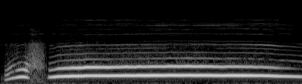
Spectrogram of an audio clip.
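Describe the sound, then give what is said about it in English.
A person imitates a wolf howl: a brief rising cry, a short break, then one long, steady, sustained howl held for several seconds, loud with no other sounds. “So this young man was wishing to become a wolf, so he went out from the cabin as became a wolf.”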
